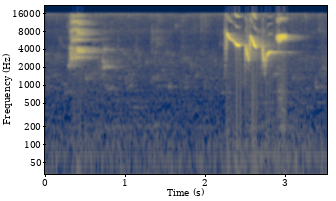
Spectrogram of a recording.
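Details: White-rumped seedeater kept as a canary tutor bird, with a short buzzy note followed after a pause by a brisk phrase of sharp, high, sliding whistles.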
